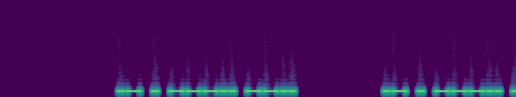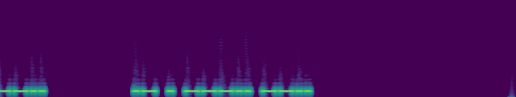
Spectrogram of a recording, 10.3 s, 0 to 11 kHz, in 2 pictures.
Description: Morse code, heard as a keyed tone, about 28 wpm, 700 Hz. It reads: AE8Z AE8Z AE8Z
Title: USA Call Signs - 4 Characters - Repeated 3x - 28wpm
